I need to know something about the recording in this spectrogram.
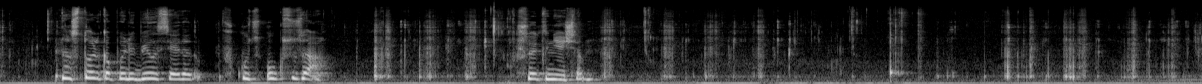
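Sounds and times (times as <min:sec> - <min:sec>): chewing crunchy pickle: 0:03.5 - 0:12.0.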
